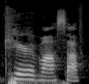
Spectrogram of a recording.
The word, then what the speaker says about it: Karamazov: Karamazov Brothers.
